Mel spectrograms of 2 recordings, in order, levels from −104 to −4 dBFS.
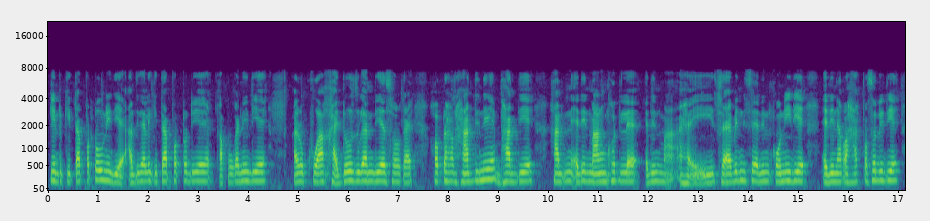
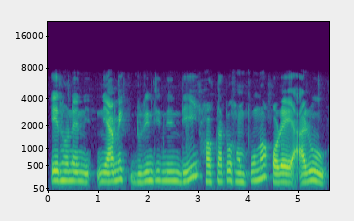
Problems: none marked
